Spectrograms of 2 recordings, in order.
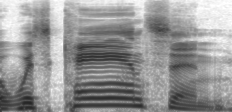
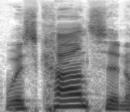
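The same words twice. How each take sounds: First: WISCONSIN drawn out with a flat "can" in a Wisconsin accent; exaggerated Wisconsin accent. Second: Said in the usual way. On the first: Shown as a demonstration. Host showing how locals say it, exaggerated Wisconsin accent. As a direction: hit "Wisconsin" long and loud in exaggerated Wisconsin accent. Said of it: "You can exaggerate it to shit". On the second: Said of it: "He's like".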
